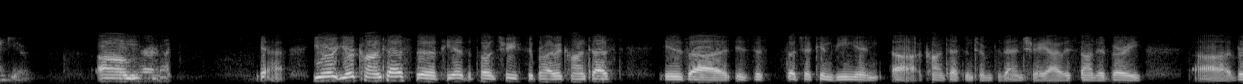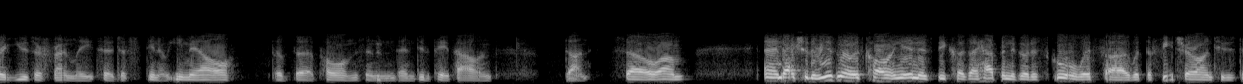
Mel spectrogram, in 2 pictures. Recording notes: This special PSH Live event. Several of the top 10 scoring poets were listening and called in to read their poems including first and third place! Live dramatic drum rolls over the phone as well.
